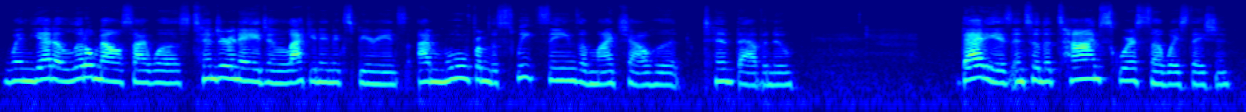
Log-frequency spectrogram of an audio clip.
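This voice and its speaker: A woman's voice: medium pitch, a little slow, bright, forceful tone. A woman voicing a fussy, sentimental male mouse who talks in a whiny, pitiful, dramatic way, reading a storybook aloud. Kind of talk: storybook read-aloud character voice.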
